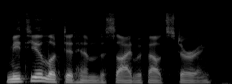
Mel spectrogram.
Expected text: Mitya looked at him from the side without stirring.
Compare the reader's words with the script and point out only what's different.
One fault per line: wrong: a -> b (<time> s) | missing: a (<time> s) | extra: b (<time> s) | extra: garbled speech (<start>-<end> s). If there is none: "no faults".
missing: from (1.0 s)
